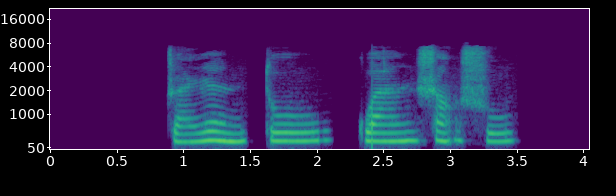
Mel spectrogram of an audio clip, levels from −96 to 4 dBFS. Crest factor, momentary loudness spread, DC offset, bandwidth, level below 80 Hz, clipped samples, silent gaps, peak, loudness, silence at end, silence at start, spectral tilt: 18 dB; 10 LU; under 0.1%; 7.6 kHz; -68 dBFS; under 0.1%; 1.54-1.61 s, 2.12-2.31 s; -12 dBFS; -29 LUFS; 0.55 s; 0.9 s; -4 dB/octave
